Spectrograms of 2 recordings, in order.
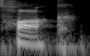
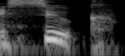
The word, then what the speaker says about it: Seok: Actually, her Korean pronunciation is Seok, but she goes by Suk, which is how Americans pronounce it.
